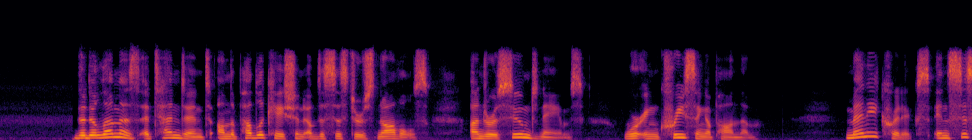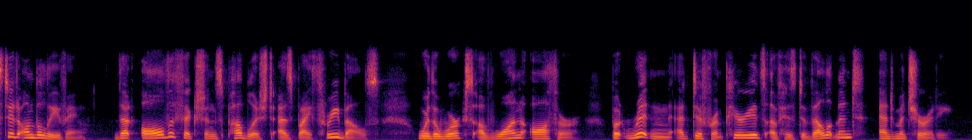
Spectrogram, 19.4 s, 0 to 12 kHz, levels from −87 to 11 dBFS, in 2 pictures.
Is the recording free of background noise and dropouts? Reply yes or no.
yes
